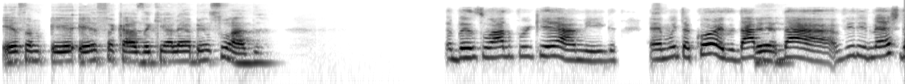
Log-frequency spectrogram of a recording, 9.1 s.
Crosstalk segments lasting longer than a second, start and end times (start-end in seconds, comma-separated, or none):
none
